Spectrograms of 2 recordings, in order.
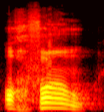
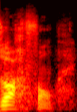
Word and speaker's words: órfão: fumar eu falei a órfão e não é o caso nós falamos órfão então a sílaba tônica está na penúltima e é acentuada o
